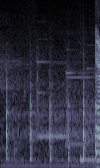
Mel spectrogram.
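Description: Sparse single notes from the gamelan ensemble accompanying a Sundanese wayang golek show: about five separate notes over two seconds, each with a sharp attack and a short ringing tone.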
